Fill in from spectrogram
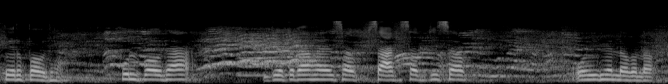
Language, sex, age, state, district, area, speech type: Maithili, female, 30-45, Bihar, Sitamarhi, urban, spontaneous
